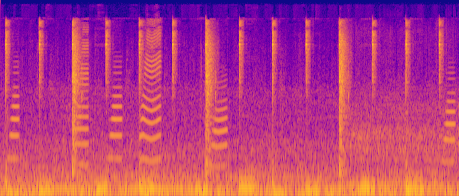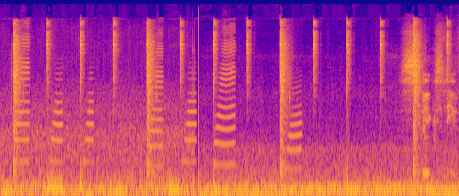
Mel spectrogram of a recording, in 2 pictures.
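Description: A cheap upgraded camper van drives along a road, with a steady low engine and road rumble throughout and scattered sharp clicks and rattles on top.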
